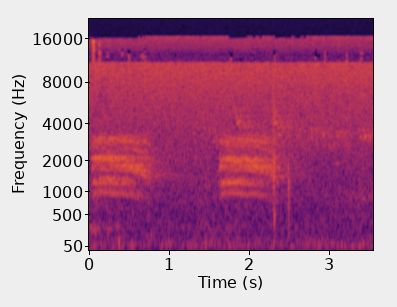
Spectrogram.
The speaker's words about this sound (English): and there's a crow.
